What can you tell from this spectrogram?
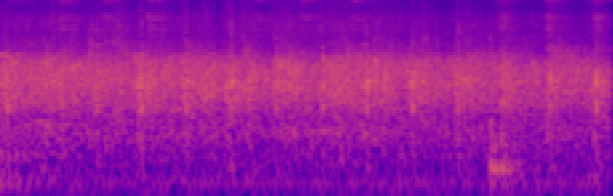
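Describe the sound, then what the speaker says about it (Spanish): Congregation applauding during a church service, dense continuous clapping from many hands at an even level throughout, somewhat distant in the room. "denle aplausos al Señor"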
